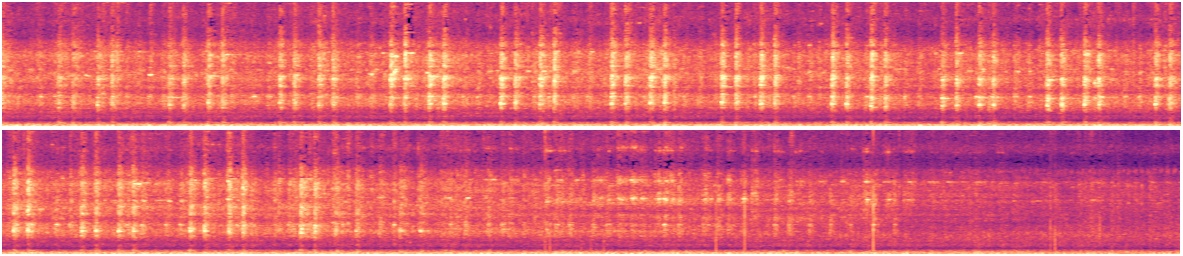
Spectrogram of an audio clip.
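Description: Long freight train of covered goods wagons rolling past: a steady rumble from the wagon wheels with rapid clickety-clack over the rail joints, easing a little near the end as the last wagons and the brake van go by.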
